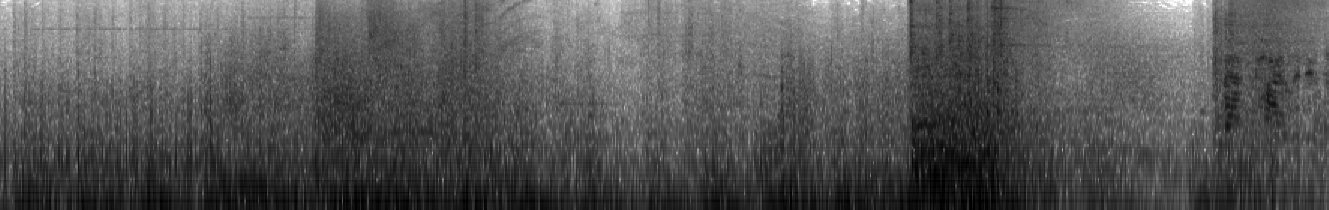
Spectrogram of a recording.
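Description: A heavy robot's machinery whirs and rumbles loudly.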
